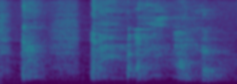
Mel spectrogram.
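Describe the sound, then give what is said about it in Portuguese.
Weak, breathy coughing comes from a voice right after a laugh, in a few short, hoarse bursts that rise and fade unevenly, each one soft and lacking force. “A entidade riu e logo tossiu sem forças.”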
